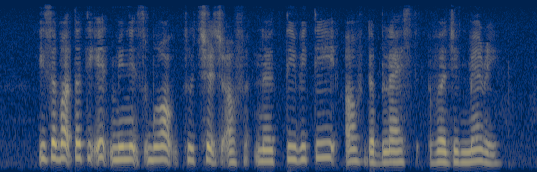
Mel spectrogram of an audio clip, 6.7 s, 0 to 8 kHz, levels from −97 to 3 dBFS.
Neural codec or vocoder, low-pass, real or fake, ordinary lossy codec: none; 7.2 kHz; real; AAC, 32 kbps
